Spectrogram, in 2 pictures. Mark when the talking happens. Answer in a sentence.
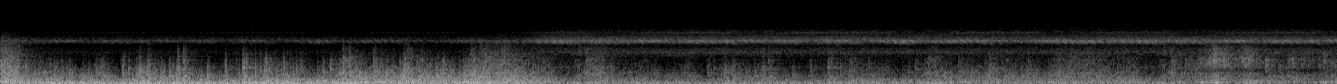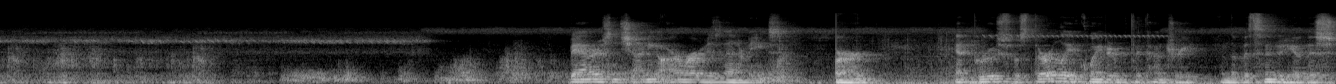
The talking can be heard from 19.1 to 26.6 s.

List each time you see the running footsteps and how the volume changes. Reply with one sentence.
The running footsteps can't be heard in this clip.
